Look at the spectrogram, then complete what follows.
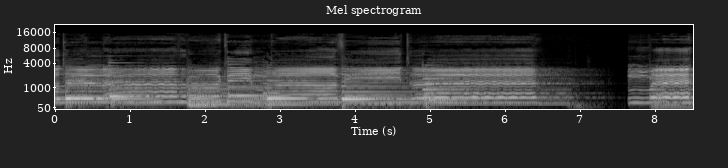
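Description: Classical tenor singing with wide vibrato over piano accompaniment, in an art song. About seven seconds in, the music fades to a brief silence, then starts again.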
